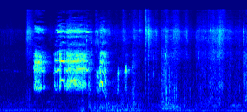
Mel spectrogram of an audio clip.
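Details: Red junglefowl, lured with a decoy, gives a strident crow in two drawn-out phrases with a short tail note, then rustling, scuffling sounds and faint clucking continue.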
